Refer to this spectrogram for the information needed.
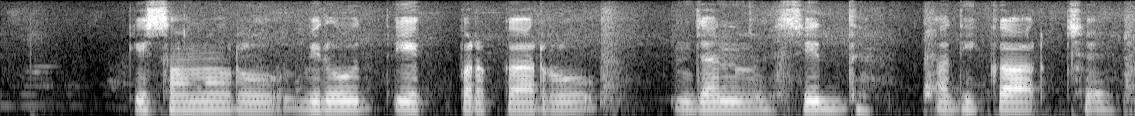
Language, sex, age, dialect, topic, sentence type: Maithili, male, 18-24, Angika, agriculture, statement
